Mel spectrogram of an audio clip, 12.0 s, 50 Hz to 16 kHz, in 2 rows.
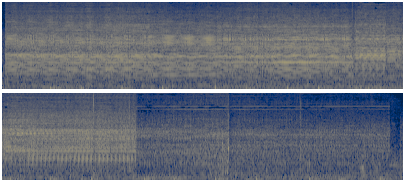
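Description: Battery-powered Genesis C236-SL3 hydraulic rescue cutter running, its electric pump motor giving a steady whine as the blades close on a car seat-back frame. About eight seconds in the sound drops suddenly to a quieter steady running with a thin high tone.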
